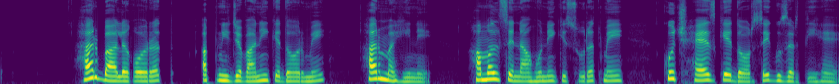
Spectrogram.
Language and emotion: Urdu, neutral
